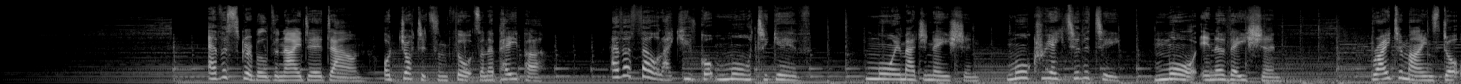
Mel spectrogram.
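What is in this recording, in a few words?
ENUK Commercial, British English; GoLocalise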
